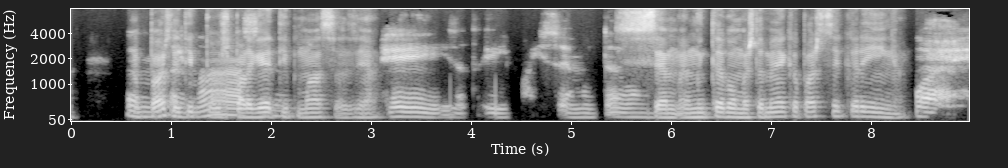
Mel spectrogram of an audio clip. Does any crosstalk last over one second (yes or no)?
yes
